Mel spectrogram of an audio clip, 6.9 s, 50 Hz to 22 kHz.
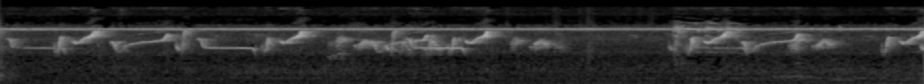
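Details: Several scarlet-backed flowerpeckers singing against each other one morning, 10 May: bright, sharply rising twittered notes in rapid bursts, a short break near the fifth second, then more, all over a constant shrill electrical-sounding tone.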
